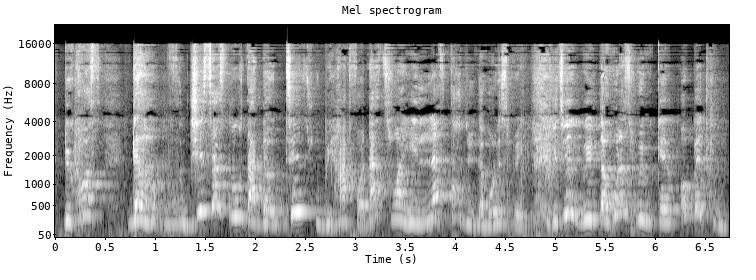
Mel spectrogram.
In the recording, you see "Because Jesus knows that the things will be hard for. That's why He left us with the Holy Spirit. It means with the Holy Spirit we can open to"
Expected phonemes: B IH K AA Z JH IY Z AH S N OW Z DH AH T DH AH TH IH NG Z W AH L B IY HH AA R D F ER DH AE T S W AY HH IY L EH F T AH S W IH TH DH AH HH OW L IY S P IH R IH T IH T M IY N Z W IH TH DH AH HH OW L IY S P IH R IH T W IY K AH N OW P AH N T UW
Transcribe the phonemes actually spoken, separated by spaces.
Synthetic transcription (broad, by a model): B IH K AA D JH IY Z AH S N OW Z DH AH T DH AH T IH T W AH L B IY HH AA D F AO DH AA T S W AY HH IY L EH F T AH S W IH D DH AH HH OW L IY S P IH R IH T IH T M IY N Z W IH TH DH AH HH OW L IY S P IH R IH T W IY K AH N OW B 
